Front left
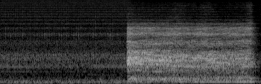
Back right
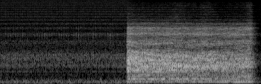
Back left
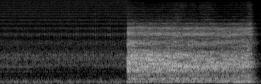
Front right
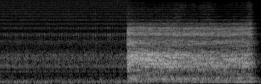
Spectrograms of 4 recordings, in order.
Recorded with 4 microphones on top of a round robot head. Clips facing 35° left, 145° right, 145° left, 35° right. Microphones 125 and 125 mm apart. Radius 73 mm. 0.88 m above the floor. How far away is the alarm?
No alarm in this recording.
